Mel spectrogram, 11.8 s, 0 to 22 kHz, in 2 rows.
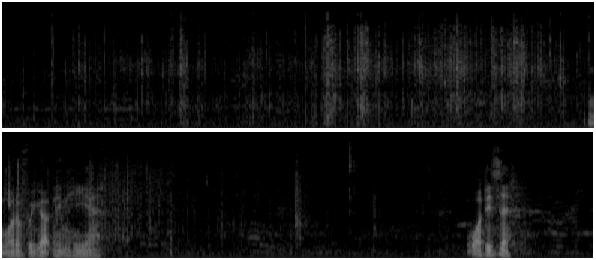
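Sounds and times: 
wrapping paper crinkling as a gift is unwrapped: 0.0 - 8.8
speech: 5.9 - 7.0, 10.6 - 11.2.

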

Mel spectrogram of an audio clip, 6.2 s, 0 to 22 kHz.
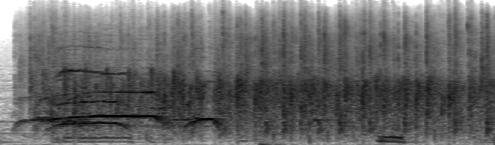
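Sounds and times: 
live audience applause at public recording: 0.0 - 6.1
murmurs: 4.7 - 5.3.

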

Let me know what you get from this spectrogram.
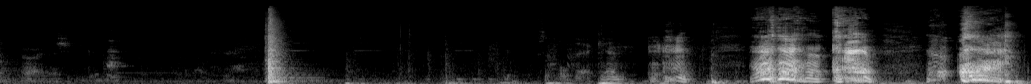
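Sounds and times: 
person coughing: 6.5 - 10.3
throat clearing: 6.5 - 10.3.

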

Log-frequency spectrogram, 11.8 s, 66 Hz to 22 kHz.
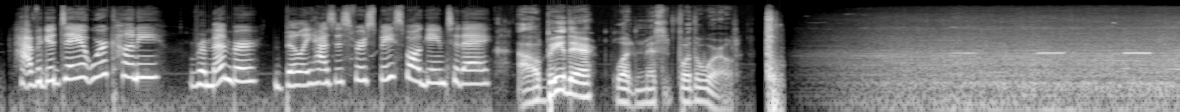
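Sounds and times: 
speech: 0.2 - 7.4
heavy truck engine rumbling at a road resurfacing site: 8.0 - 11.8
roadway noise at a road resurfacing site: 8.0 - 11.8
short electronic truck reversing beeps: 9.5 - 11.6.

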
